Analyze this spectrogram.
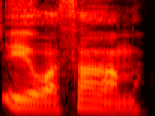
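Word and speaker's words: Ἰωαθάμ: It begins, Jotham was a son, Eoatham, in the Greek is how it's pronounced, Eoatham.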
